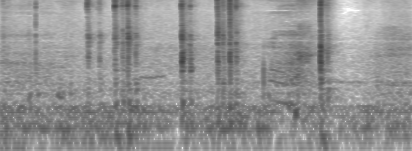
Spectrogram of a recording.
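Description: Typing on a cheap computer keyboard with rainbow LED backlighting, close and fairly quiet, a quick uneven run of plasticky key clicks with short pauses and a couple of louder taps.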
